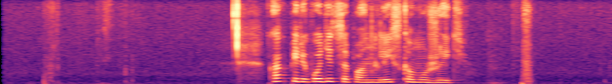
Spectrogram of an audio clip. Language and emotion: Russian, neutral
